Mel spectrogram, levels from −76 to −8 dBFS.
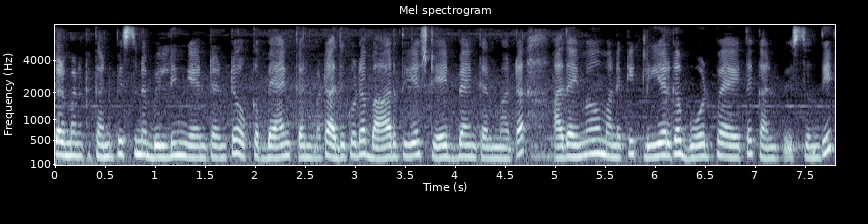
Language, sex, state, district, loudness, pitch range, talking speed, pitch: Telugu, female, Andhra Pradesh, Srikakulam, -16 LUFS, 195-230 Hz, 170 wpm, 210 Hz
